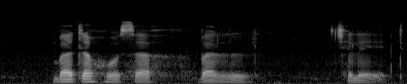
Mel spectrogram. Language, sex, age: Southern Sotho, male, 20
